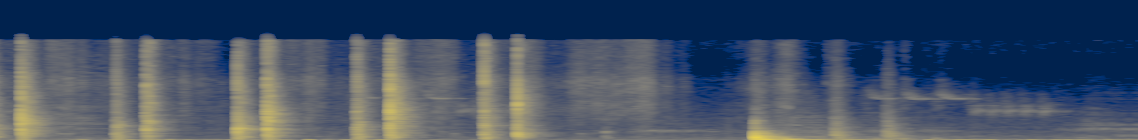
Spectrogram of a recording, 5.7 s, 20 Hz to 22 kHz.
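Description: A white, hollow plastic scrubber cartridge for a Poseidon SE7EN rebreather, about 15 cm tall and filled with granular CO2 absorbent, is held in both hands and tapped on its sides with fingertips and palms to settle the granules. About nine short, dull taps with a faint granular rattle are followed by a heavier, lower thud as the cartridge is pressed down onto a wooden table, leaving a brief crunchy settling afterward.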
